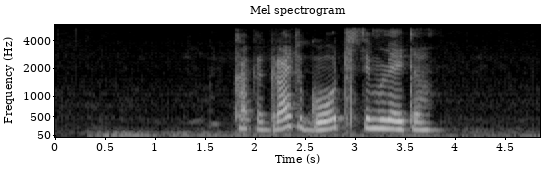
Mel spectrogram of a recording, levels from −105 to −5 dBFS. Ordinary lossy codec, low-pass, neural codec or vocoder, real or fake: none; 5.4 kHz; codec, 16 kHz in and 24 kHz out, 2.2 kbps, FireRedTTS-2 codec; fake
